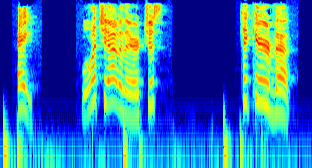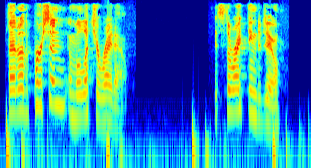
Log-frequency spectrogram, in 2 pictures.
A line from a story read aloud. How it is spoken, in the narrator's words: she'll yell through the door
